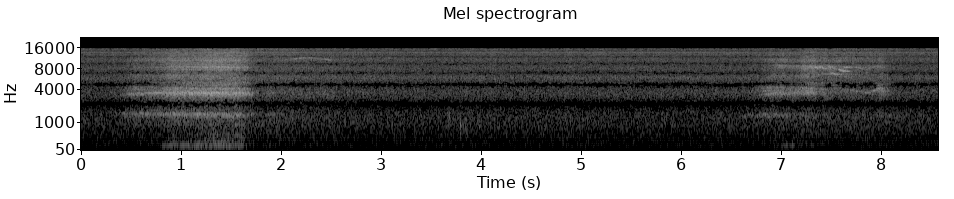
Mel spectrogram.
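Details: Father snoring while asleep on a school night: two soft, rough snoring breaths about six seconds apart over quiet room hiss.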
